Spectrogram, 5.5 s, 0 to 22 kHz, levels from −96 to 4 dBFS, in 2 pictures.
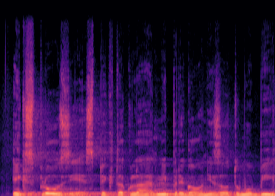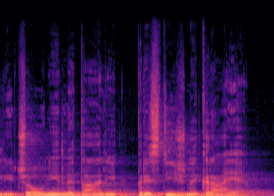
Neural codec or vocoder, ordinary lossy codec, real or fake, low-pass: none; none; real; 19.8 kHz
